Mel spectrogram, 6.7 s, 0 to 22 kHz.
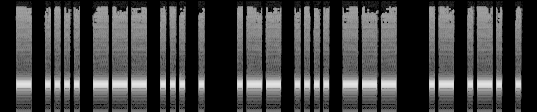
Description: Morse code, heard as a keyed tone, about 20 wpm, 1000 Hz. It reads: THOSE WHO ARE
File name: qotdfiles / 20wpm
